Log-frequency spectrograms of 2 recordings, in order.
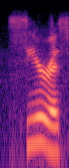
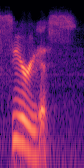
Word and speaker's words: Sirius: Cirrus versus Sirius. Yeah. It's Sirius.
